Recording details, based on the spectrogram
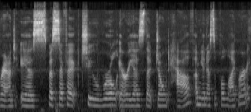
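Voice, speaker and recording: A woman's medium-pitched voice, bright and sharp in tone, monotone and flat, at a fairly slow pace, with audible room echo. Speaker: library representative presenting to council. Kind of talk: council meeting presentation.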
